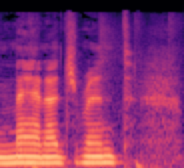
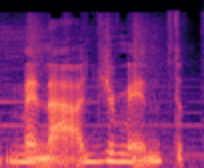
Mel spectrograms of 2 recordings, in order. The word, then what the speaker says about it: management: Approfitto per ricordare la pronuncia corretta di management, forse una delle parole che si fa più fatica a pronunciare in Italia. Non management, please, management. Management, così, decisi.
